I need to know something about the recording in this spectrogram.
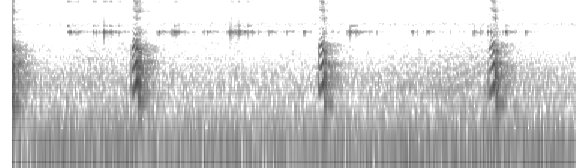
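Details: A squirrel gives three short, sharp, clicking barks about a second apart, with a faint steady hum in the background.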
